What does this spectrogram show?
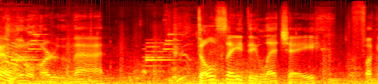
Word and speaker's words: dulce de leche: haven't had that forever you ever heard like english speakers try to pronounce it they say dulce de leche and i'm just like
